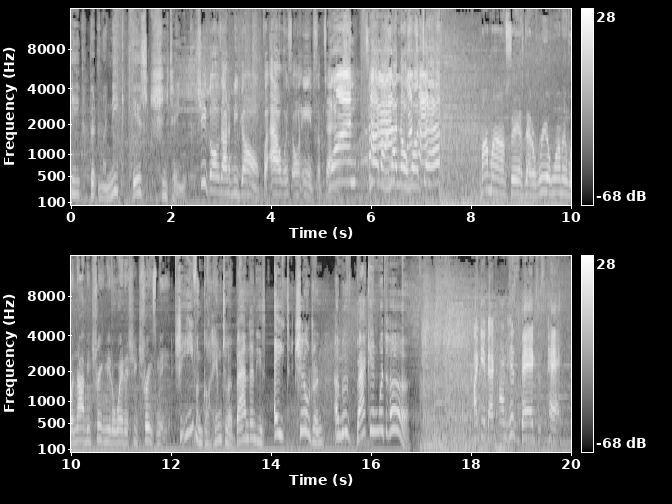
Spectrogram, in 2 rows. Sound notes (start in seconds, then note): 16.9 dramatic accent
